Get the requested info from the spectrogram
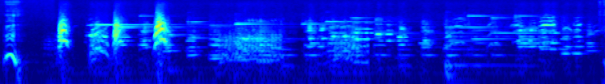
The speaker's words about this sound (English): Flopsy is completely vacant-faced at the growling dog heading towards her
